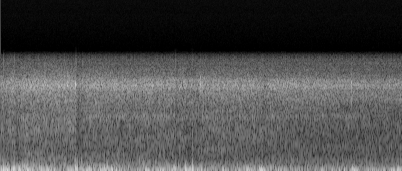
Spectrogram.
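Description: Wind buffeting the camera's microphone: an uneven low rumble with a fainter hiss above it.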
